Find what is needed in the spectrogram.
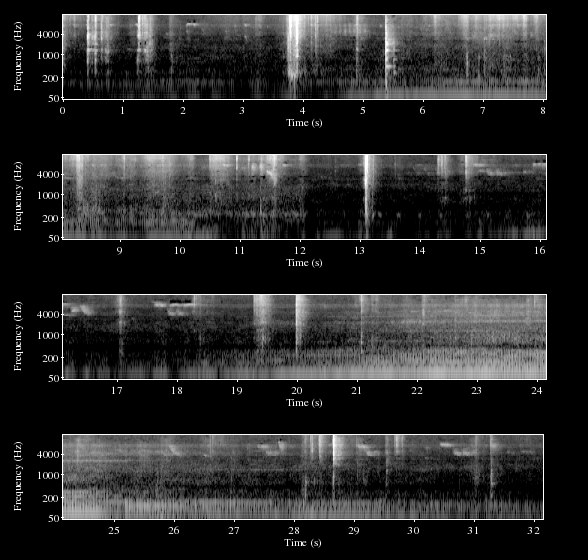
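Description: Shovel work in a metal wheelbarrow loaded with cut weeds: a handful of sharp scrapes and knocks, the loudest about four seconds in. Beneath them is a low rumble that swells in the second half and then eases, and birds chirp faintly now and then.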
